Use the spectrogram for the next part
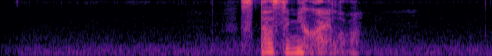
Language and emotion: Russian, neutral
